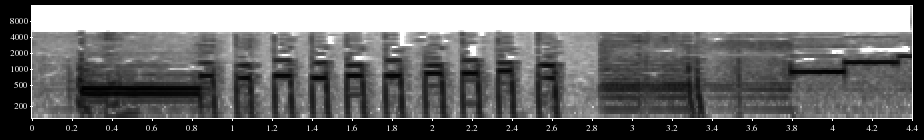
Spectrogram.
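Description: Touch-tone telephone dialing: a longer steady tone, then a quick, even run of about nine short, loud beeps, then further steady tones at the end.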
